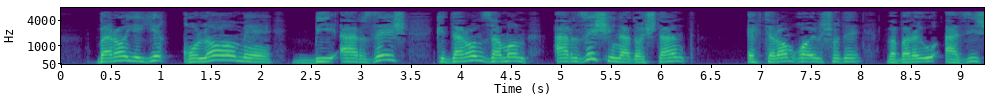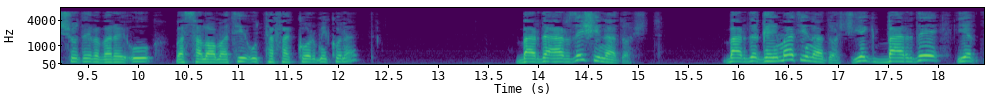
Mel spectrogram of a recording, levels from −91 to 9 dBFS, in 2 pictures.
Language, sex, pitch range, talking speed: Persian, male, 160-220 Hz, 120 wpm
